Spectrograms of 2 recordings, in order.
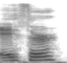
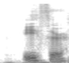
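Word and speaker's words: æther: And so we still see it in words like ether or people want to pronounce it into the aether, but it's actually just ether.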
